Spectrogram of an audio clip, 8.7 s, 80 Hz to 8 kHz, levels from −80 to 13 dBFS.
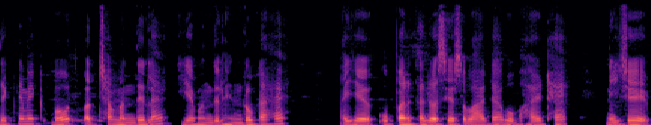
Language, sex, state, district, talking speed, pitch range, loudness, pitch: Hindi, male, Bihar, Gaya, 165 wpm, 125-150 Hz, -21 LUFS, 130 Hz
